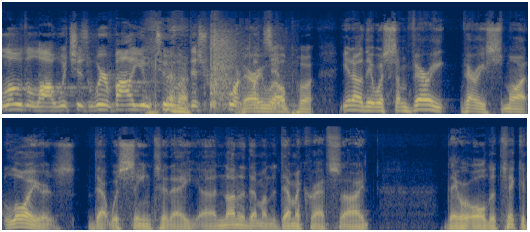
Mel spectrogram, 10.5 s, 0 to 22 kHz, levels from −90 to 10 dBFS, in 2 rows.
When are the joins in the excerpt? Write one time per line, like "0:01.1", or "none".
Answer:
none

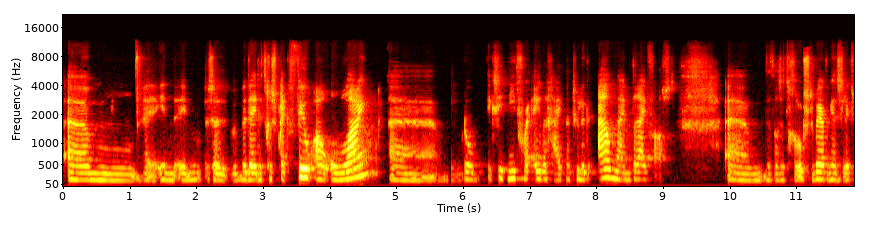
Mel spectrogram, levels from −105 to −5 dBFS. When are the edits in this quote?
0:02.1
0:05.8
0:09.9

